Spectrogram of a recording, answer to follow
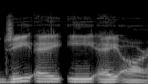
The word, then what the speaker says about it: Gaear: Gare. I just say Gare. Gar. Like it's Gaear, but I just say it like it's Gare.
